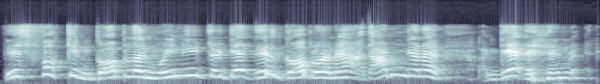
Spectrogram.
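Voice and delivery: high-pitched ranting impression; badly faked worked-up pundit rant; MMA Guru. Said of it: "in his best M M A guru impression ever".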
